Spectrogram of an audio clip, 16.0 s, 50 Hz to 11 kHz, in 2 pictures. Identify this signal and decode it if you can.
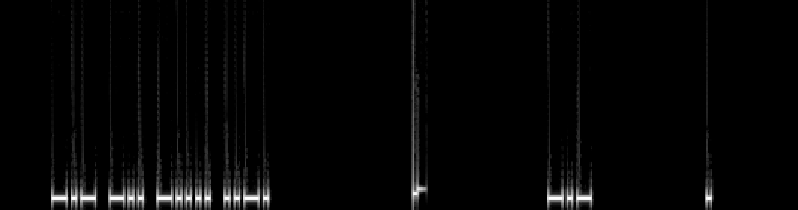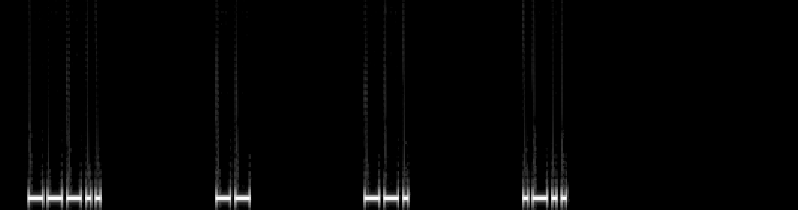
Morse code, heard as a keyed tone, about 25 wpm, spaced as for 9 wpm, 700 Hz. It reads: KD6F KE8MGL
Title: USA Call Signs - 8x Character Spacing - 25wpm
